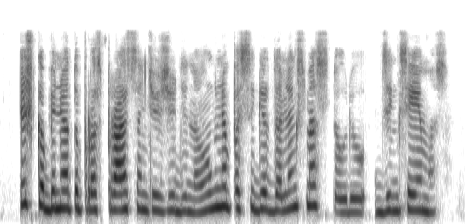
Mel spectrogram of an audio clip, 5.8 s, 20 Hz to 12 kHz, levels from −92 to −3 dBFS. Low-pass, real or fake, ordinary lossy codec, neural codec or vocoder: 7.2 kHz; real; AAC, 48 kbps; none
